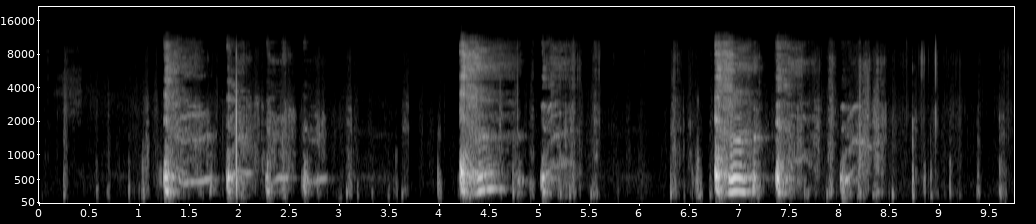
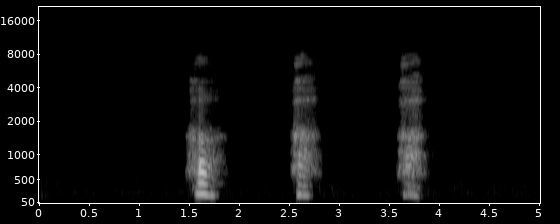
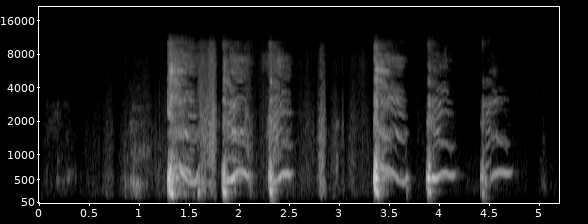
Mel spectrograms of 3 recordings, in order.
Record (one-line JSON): {"three_cough_length": "9.8 s", "three_cough_amplitude": 31337, "three_cough_signal_mean_std_ratio": 0.32, "exhalation_length": "5.0 s", "exhalation_amplitude": 10480, "exhalation_signal_mean_std_ratio": 0.23, "cough_length": "5.2 s", "cough_amplitude": 24514, "cough_signal_mean_std_ratio": 0.4, "survey_phase": "beta (2021-08-13 to 2022-03-07)", "age": "65+", "gender": "Female", "wearing_mask": "No", "symptom_cough_any": true, "symptom_runny_or_blocked_nose": true, "symptom_sore_throat": true, "smoker_status": "Ex-smoker", "respiratory_condition_asthma": false, "respiratory_condition_other": false, "recruitment_source": "REACT", "submission_delay": "1 day", "covid_test_result": "Negative", "covid_test_method": "RT-qPCR", "influenza_a_test_result": "Negative", "influenza_b_test_result": "Negative"}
